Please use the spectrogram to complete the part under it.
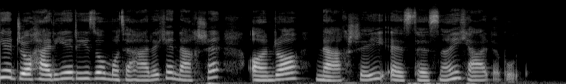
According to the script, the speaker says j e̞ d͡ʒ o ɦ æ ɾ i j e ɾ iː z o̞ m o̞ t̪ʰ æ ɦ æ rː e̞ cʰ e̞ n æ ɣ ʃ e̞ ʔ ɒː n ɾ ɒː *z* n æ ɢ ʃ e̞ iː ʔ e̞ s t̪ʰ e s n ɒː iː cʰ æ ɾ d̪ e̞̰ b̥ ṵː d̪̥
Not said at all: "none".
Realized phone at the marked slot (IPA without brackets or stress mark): none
